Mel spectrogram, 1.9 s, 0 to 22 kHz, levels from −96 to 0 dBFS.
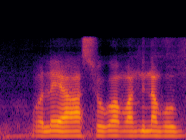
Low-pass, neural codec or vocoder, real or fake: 7.2 kHz; codec, 16 kHz in and 24 kHz out, 0.9 kbps, LongCat-Audio-Codec, four codebook decoder; fake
